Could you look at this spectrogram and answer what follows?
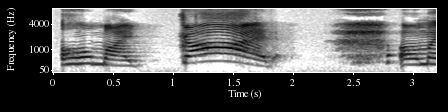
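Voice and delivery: slow, stretched-out oh my god; stunned gasp. Real, not acted. Reader shocked by a fallen friend's name, stretched gasp. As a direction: let the shock land slowly.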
